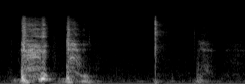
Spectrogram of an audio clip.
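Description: A man coughs twice in quick succession, harsh, followed by a brief click and then a softer, shorter cough trailing off. No one speaks.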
